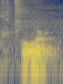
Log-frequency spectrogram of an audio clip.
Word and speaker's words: Ktor: Welcome everyone to this talk on Ktor, otherwise pronounced Ktor.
